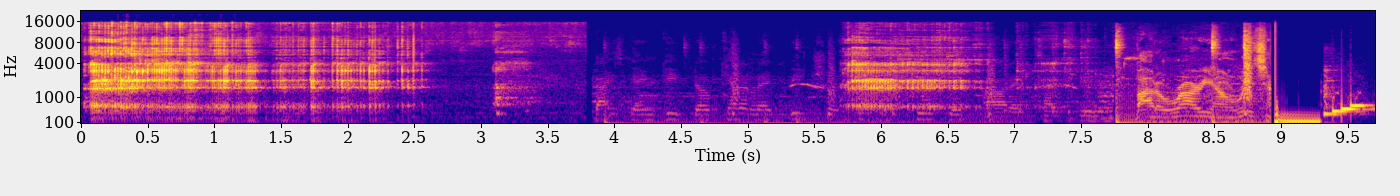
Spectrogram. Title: TikTok Girl Burp Compilation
